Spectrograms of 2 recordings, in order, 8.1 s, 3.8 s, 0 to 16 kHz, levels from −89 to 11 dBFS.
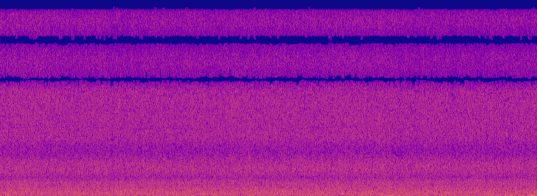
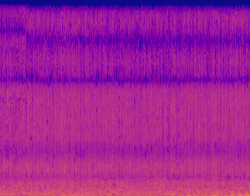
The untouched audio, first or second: first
